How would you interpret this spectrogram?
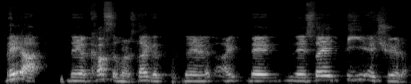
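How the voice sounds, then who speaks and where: A man with a Taiwanese accent, an industry expert on a webinar, explaining step by step in halting English. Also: a little high, a bit bright, recorded from a distance. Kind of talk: webinar answer to a question.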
